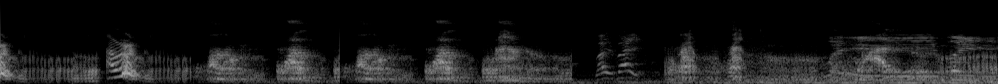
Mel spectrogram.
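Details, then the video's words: A pet Bichon Frise making strange sounds: a run of short, nasal grumbling moans, repeated roughly every second, one rising whine near the start, and a person speaking toward the end. "왈왈 강아지의 이상한 소리 모음집"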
